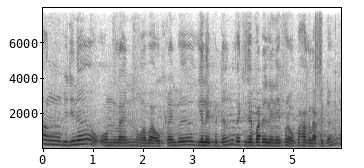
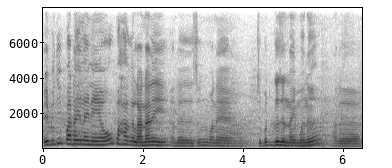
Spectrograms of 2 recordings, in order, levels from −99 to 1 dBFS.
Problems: constant background noise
